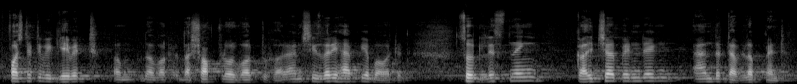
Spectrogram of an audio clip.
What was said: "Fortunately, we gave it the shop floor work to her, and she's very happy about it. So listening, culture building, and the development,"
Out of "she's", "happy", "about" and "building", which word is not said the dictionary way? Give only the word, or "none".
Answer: building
